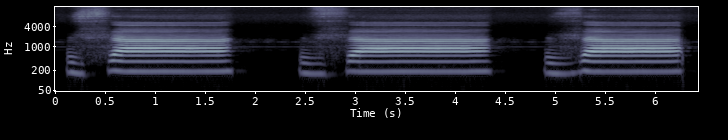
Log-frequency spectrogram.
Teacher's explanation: زا جو ہے وہ سیٹی والا حروف ہے, اس کو ہم نے سیٹی کی آواز کے ساتھ ادا کرنا ہے اور اس کو بھی ہم 2 حرکات لمبا کر کے پڑھیں گے.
